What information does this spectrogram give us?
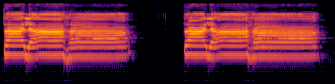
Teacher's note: الف سے پہلے جب بھی زبر آ جائے گی تو اس حرف کو ہم نے ایک الف کے برابر لمبا کرنا ہے، کیسے، ہا الف زبر ہا، تلاہا، وقف کی صورت میں الف جو ہے وہ ویسے کا ویسے ہی رہتا ہے، اس میں کوئی تبدیلی ہم نے نہیں کرنی، صرف اپنا لہجہ نیچے کو لے کے آنا ہے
